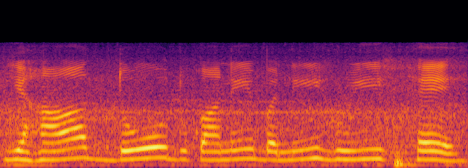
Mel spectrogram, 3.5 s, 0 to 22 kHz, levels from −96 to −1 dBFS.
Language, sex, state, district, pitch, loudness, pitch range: Hindi, female, Rajasthan, Jaipur, 210 Hz, -13 LUFS, 200-225 Hz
